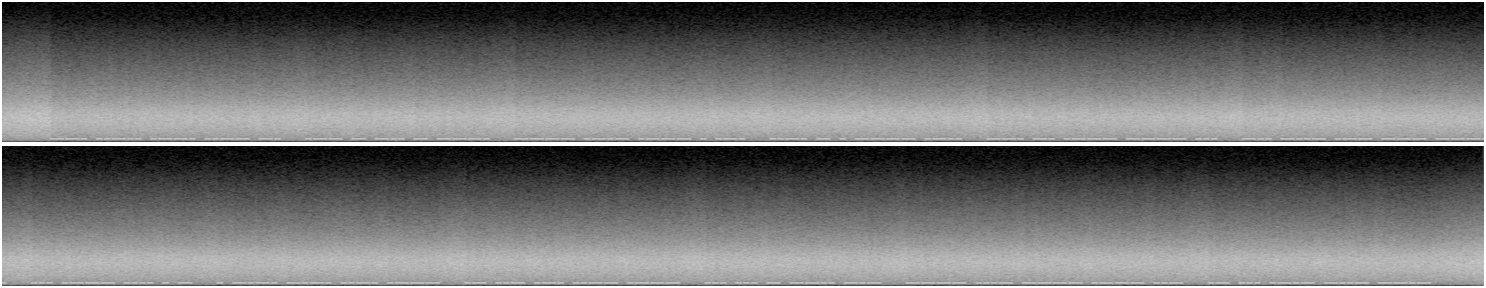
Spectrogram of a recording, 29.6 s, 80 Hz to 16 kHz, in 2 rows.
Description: Morse code (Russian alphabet), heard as a keyed tone, machine-sent, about 31 wpm, 460 Hz, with radio static. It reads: ГЭПЮН ВТДТЧ ШЯЙЕР ФТЕШЛ ГНЙШС ДЬВОЧ СЙХЕТ ЕЦЦФЙ АУРЮЙ ССТЗК ШЖШЙУ АСЯЬЩ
